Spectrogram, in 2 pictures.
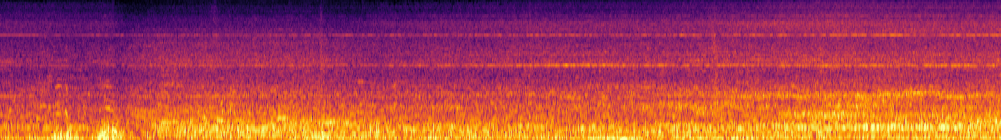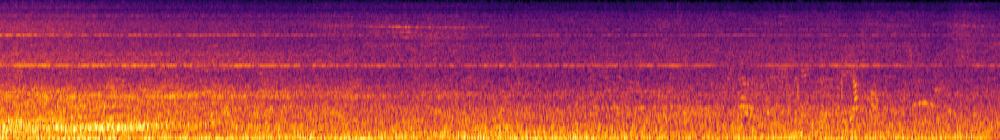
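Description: Steady outdoor rumble and hiss with faint voices in the background. It swells through the middle and eases off again, with a single low thump about nine seconds in.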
